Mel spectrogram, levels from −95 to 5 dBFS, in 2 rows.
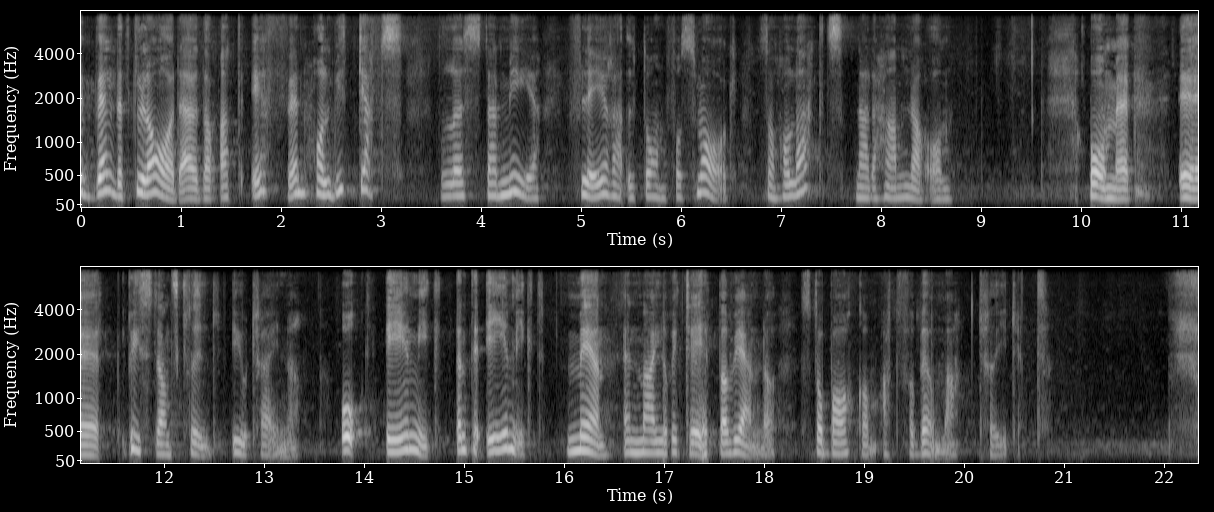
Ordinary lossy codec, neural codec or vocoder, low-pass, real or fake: none; codec, 24 kHz, 0.9 kbps, WavTokenizer, medium speech release version 1; 7.2 kHz; fake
